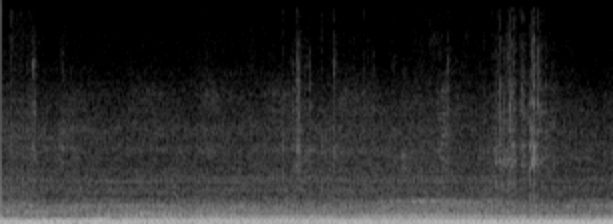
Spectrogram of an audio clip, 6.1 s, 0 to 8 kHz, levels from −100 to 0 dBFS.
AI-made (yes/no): no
